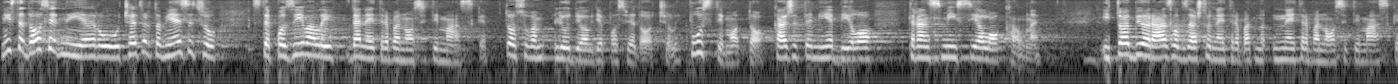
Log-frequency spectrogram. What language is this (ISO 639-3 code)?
hrv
